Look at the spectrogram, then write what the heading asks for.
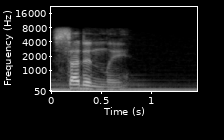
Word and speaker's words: suddenly: suddenly right here sudden suddenly sunderland sunderland okay one more time there is not an n before the d you're trying to say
